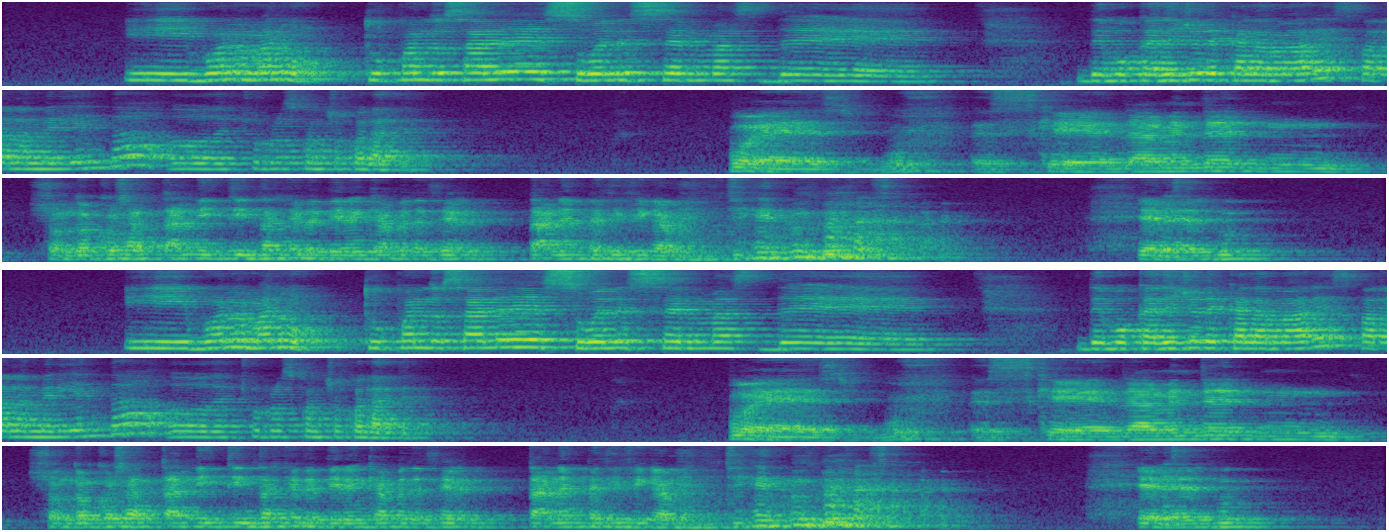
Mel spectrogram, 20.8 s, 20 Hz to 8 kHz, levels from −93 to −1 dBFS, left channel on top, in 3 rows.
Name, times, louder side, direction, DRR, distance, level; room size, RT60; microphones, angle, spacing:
voice 1, 0.6-4.6 4.9-5.1 5.4-9.0 18.0-18.1 19.3-19.7, equal, 45° right, -2 dB, 1.1 m, -19 dB
voice 2, 10.6-13.6 14.0-16.2 16.5-18.3 19.5-20.1, right 1 dB, 75° right, 0 dB, 2.6 m, -22 dB
11.5 x 3.9 x 3.5 m, 0.83 s
head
